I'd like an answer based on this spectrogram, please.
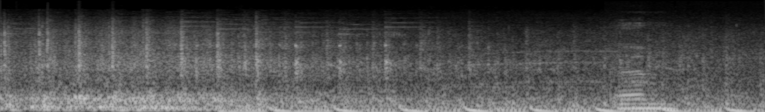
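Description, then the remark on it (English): Fairground ride machinery among amusements, arcades, waltzers, pirate ships, spinning chairs and Botton's Ferris wheel rattles loudly and continuously, with a fast, regular clanking rhythm over a dense mechanical roar, a short tonal whine rising briefly near the end and faint voices mixed in. “Waltzers whirl, pirate ships swing, rock and roller, spinning chairs, that annoying mechanical sound.”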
